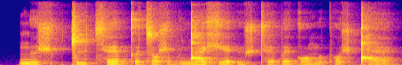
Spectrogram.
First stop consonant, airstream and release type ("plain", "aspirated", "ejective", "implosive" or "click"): click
